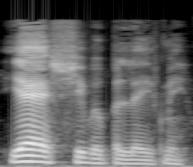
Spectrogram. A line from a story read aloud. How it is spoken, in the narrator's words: repeated Catherine in a mournful tone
